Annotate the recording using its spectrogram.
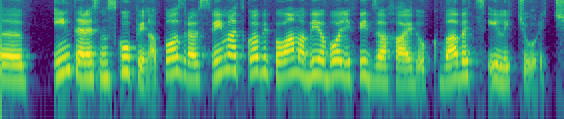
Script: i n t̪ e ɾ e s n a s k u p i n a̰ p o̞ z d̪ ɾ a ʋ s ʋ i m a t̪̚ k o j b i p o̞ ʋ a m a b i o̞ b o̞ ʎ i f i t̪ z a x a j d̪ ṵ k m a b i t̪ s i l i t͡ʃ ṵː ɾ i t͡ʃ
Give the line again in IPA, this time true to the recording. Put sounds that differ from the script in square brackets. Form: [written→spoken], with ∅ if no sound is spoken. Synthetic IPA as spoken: i n t̪ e ɾ e s n a s k u p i n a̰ p o̞ z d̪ ɾ a ʋ s ʋ i m a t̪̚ k o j b i p o̞ ʋ a m a b i o̞ b o̞ ʎ i f i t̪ z a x a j d̪ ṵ k [m→b] a b [i→e] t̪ s i l i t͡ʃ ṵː ɾ i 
